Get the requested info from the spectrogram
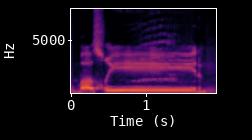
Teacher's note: یہ دیکھیں را کو ہم نے ساکن کیا، اس سے پہلے یا ساکن سے پہلے زیر ہے تو ہم اسے 3 الف کی مقدار کھینچ کر پڑھیں گے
